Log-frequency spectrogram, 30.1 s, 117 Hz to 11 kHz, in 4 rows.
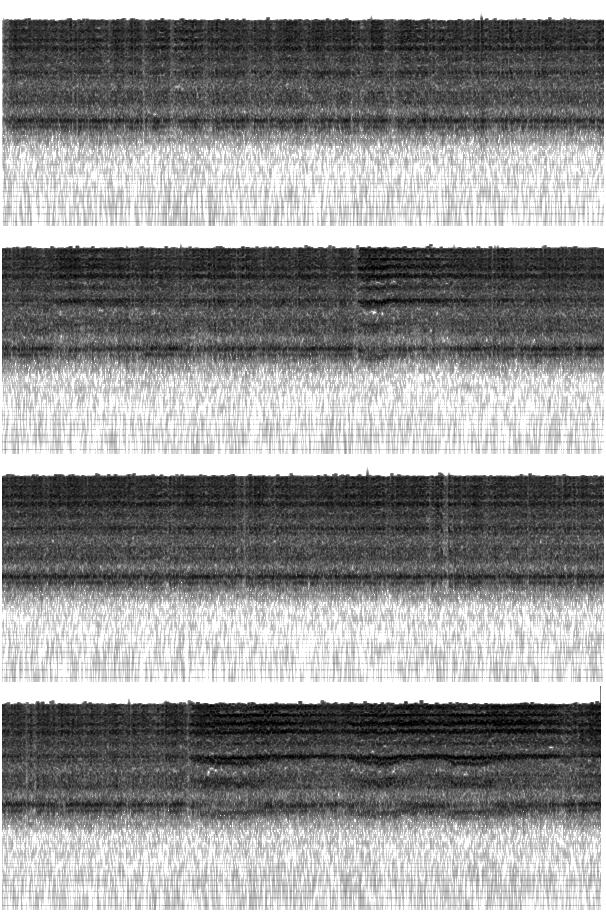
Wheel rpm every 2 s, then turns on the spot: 230, 230, 230, 230, 230, 230, 230, 230, 230, 230, 230, 240, 230, 230, 230.
none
